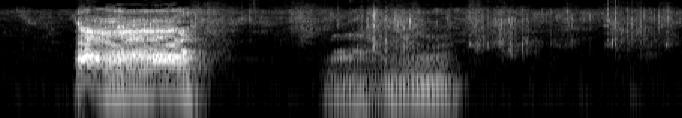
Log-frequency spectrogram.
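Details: Dog giving two drawn-out, tonal, harmonic-rich calls: a loud one lasting under a second, then a softer, lower one after a short pause, with faint bird chirps behind.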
